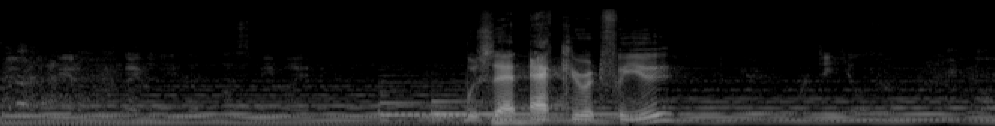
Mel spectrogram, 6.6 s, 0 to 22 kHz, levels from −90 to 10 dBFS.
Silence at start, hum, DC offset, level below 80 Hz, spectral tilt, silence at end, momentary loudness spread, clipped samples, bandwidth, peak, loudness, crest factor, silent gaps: 0 s; none; under 0.1%; -74 dBFS; -5.5 dB/octave; 0 s; 20 LU; under 0.1%; 16 kHz; -18 dBFS; -40 LUFS; 26 dB; none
